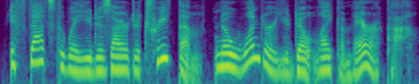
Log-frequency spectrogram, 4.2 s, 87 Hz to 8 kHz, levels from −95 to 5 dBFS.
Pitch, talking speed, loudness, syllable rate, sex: 205 Hz, 215 wpm, -16 LUFS, 5.6 syllables/s, female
